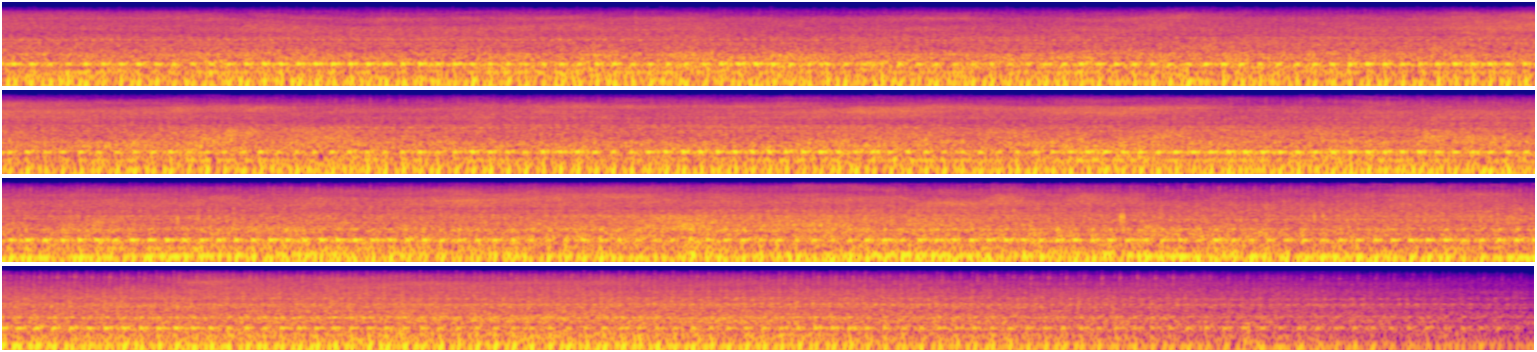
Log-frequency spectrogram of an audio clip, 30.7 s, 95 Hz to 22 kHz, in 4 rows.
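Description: Yamaha Tracer 700 motorcycle's parallel-twin engine idling steadily, fading out near the end.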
